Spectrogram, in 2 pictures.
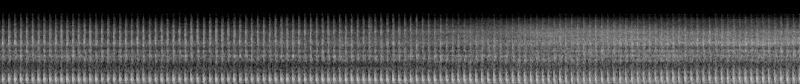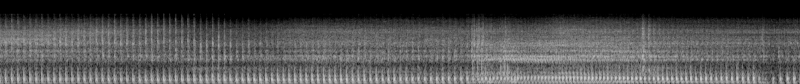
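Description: A single-cylinder dual-sport motorcycle with an aftermarket exhaust idles with a lumpy, thumping beat.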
